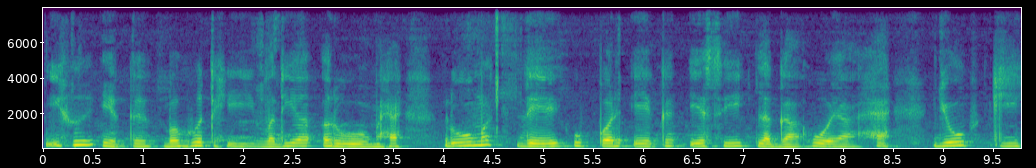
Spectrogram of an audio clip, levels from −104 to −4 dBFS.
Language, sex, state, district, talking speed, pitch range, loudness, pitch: Punjabi, male, Punjab, Kapurthala, 105 wpm, 150-170 Hz, -18 LUFS, 160 Hz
